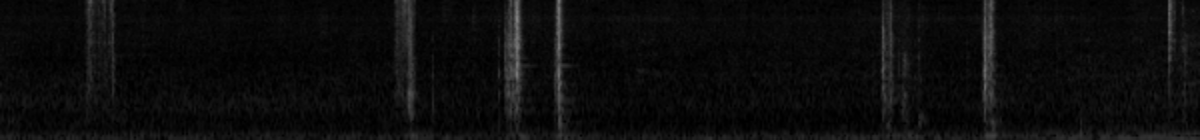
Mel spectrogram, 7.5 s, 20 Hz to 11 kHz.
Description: The battery is very weak, and so the engine just clicks when you turn the key, sometimes it clicks for a few seconds, othertimes, it just clicks 1 time.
